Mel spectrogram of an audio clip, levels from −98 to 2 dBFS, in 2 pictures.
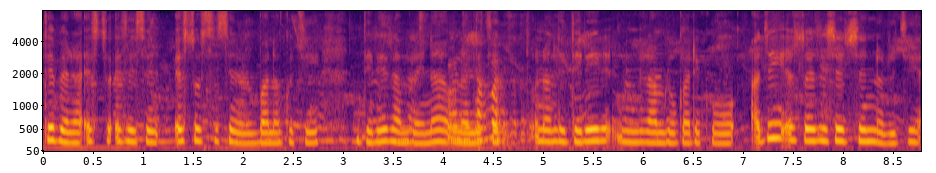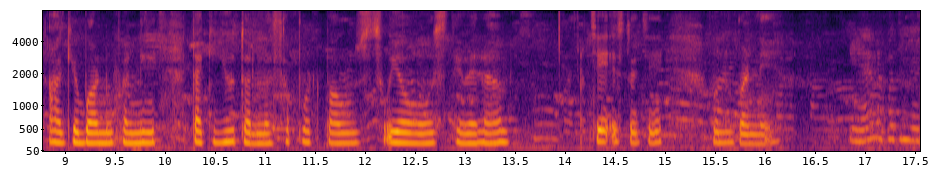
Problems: constant background noise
